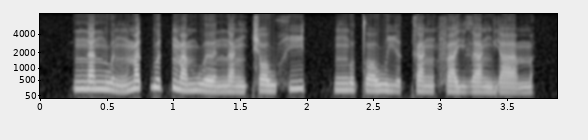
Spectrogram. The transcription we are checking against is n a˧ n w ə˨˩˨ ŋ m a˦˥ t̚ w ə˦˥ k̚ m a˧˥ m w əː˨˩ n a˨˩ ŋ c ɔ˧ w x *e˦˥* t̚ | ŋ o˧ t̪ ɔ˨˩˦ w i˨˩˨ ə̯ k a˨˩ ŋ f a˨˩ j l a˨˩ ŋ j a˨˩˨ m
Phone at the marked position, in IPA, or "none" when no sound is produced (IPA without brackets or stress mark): i˦˥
